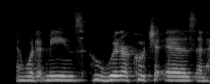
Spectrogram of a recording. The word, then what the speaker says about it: Wiracocha: uh you can spell any way but we pronounce it wi coocha I hear people online talking about the ver coocha uh I don't think that's really how it's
